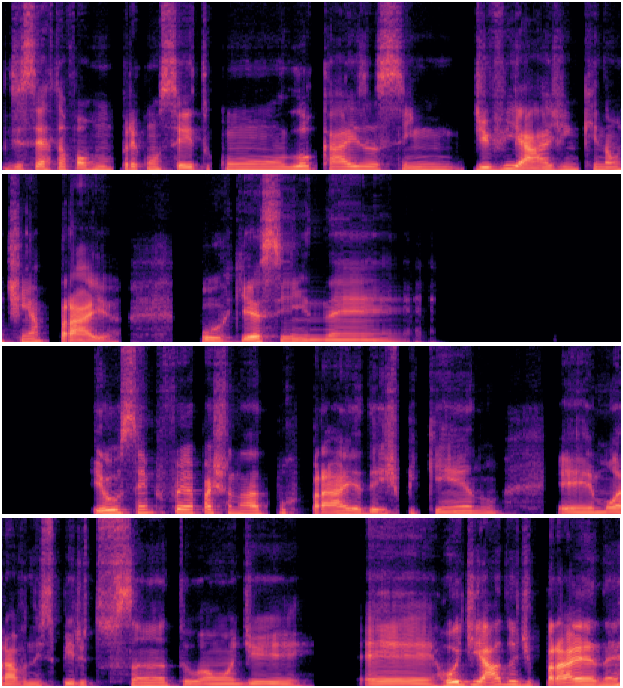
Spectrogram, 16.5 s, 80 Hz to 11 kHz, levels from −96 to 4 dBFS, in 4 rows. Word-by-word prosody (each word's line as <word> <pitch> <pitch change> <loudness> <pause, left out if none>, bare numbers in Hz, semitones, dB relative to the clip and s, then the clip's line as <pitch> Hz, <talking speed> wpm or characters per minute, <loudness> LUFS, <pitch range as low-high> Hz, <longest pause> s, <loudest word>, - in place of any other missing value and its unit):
de 150 -3 -7
certa 165 +2 0
forma, 155 +2 -2
um 170 - -7
preconceito 170 -1 -3
com 170 -2 -4
locais, 175 0 0
assim, 160 0 -5
de 150 -1 +3
viagem 150 -2 +1
que 170 - -10
não 150 +1 -4
tinha 170 +4 -4
praia, - - +3 0.5
porque, 135 +1 -1
assim, 150 -3 +2
né 130 0 -4 2.0
Eu 185 +5 +5
sempre 210 +3 -3
fui 215 -1 +2
apaixonado 200 -6 -1
por 200 -1 -12
praia 150 +3 +3
desde 135 -1 -4
pequeno, 145 -5 -6 0.4
eh, 125 0 0
morava 135 +1 +1
no 140 - -5
Espírito 140 +2 -6
Santo, 155 -3 -3
aonde 130 -1 -3 0.3
é 135 -2 +1
rodeado 200 +8 +6
de 185 - -6
praia, 100 - +7
né? 90 0 -1
150 Hz, 130 wpm, -23 LUFS, 135-170 Hz, 2.0 s, praia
